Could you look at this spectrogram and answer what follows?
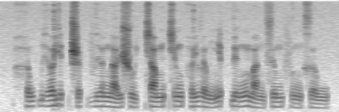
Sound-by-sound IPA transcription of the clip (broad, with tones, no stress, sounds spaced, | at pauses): h ə˧˥ w ɓ i˧˥ ə̯ j i˦˥ t̚ ʂ e˨˩ p̚ v i˧ ə̯ n a˨˩˦ j ʂ u˨˩˨ c a˧ m c ə˧ ŋ h ə˧˥ j l ə˨˩ w ɲ a˦˥ t̚ ɗ e˧˥ ŋ m a˨˩ n s ɨ˧ m f ə˨˩ ŋ x ə˨˩ w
